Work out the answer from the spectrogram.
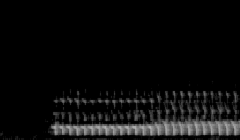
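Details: After a short quiet start, a male canary launches into a continuous rolling trill that creeps slightly upward in pitch. A faint low hum sits underneath.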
